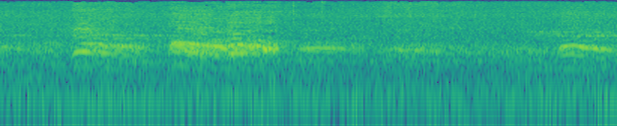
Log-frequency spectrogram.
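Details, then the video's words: Indian jungle crow calling during fish feeding: a run of rough, harsh caws, the second long and loud, followed by shorter softer ones, over steady low background noise. "Indian Jungle crow (Corvus culminatus) Call"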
